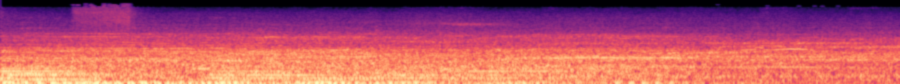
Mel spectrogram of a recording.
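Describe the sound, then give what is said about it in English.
A train roars steadily along the track, a loud, continuous rumble with grinding metallic tones and a faint high squeal riding over the noise throughout. “Screaming down the track, the transcontinental terror is making its nightmarish run.”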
